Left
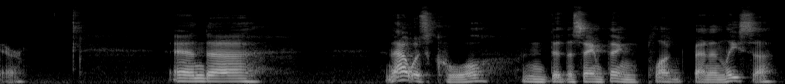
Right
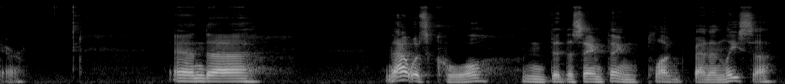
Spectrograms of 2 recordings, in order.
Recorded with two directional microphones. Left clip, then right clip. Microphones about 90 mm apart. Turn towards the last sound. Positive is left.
turn(degrees=-30)  # may be behind; listen again after turning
